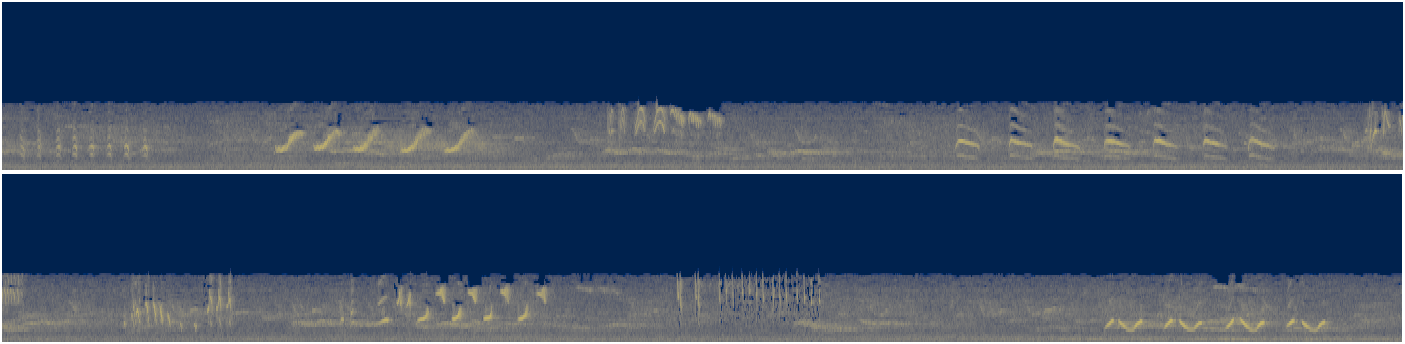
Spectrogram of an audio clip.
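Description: Songbirds singing in short phrases of quick, high, sweeping notes, a new phrase every few seconds, over a steady background hiss.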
